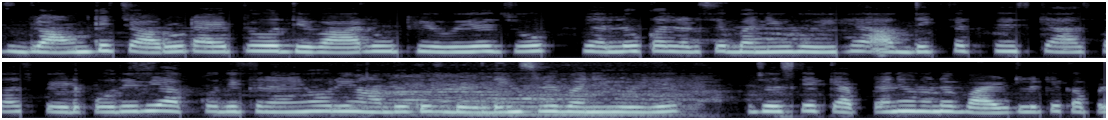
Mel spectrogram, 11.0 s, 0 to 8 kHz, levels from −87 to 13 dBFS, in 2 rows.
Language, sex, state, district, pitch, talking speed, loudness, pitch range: Hindi, female, Bihar, Madhepura, 250 Hz, 255 wpm, -15 LUFS, 235-260 Hz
